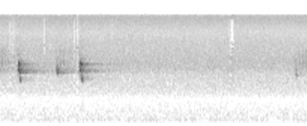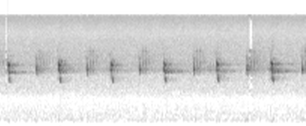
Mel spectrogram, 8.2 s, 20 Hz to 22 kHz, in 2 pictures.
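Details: Lesser spotted eagle chick calling at the nest at breakfast, Latvia, 17 August 2022; a few thin whistled cries, a pause, then a rapid run of sharp squeals over steady wind-like background noise.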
